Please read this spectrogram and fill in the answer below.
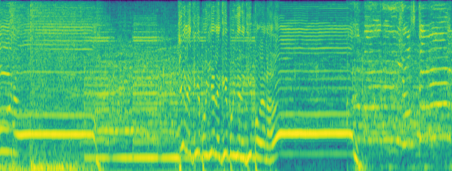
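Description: Long drawn-out shouts, each held at a steady pitch for about a second, over background music, cheering the yellow team's win as time runs out.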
